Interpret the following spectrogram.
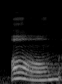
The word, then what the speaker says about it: Om: Om rhymes with home, since the A and U, when combined, become a long O sound.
